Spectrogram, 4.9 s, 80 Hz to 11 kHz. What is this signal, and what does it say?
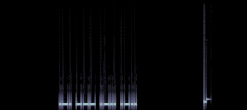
Morse code, heard as a keyed tone, about 34 wpm, 700 Hz. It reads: ROLL
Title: Top 1751-2000 Words 35wpm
